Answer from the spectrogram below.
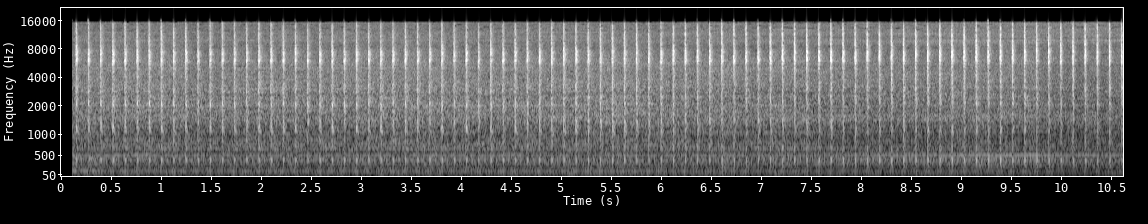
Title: Vw passat w8 problem engine knocking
